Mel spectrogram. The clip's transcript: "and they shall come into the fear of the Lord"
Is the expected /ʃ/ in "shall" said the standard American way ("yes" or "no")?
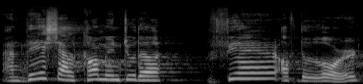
yes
